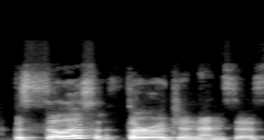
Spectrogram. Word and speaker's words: Bacillus thuringiensis: Bacillus thuringiensis. Bacillus thuringiensis.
